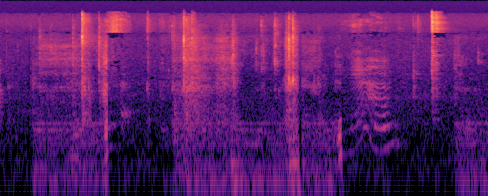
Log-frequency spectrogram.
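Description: Near silence broken by a few faint, sharp clicks and crackles, with a brief murmured voice about four and a half seconds in.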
